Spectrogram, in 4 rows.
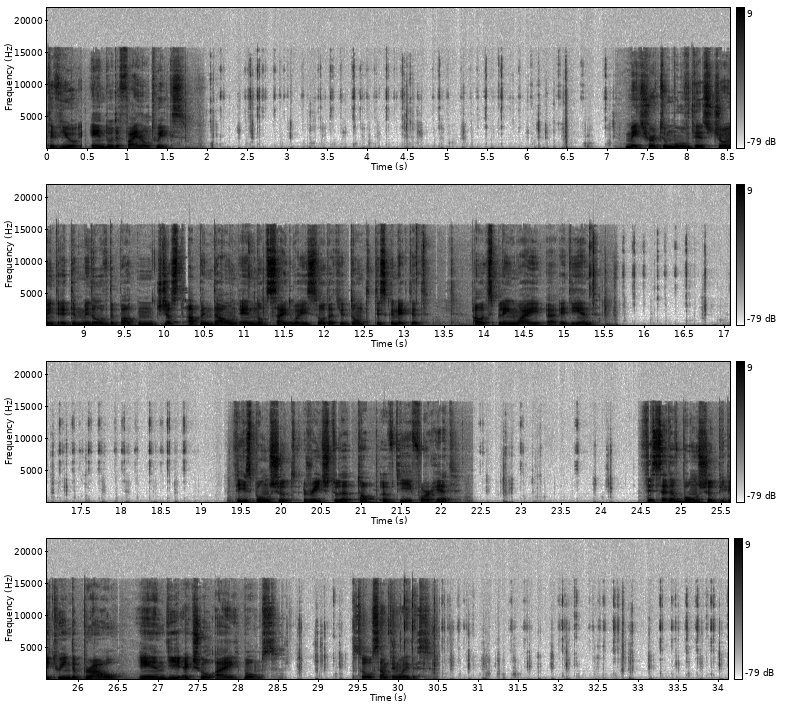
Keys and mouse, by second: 2.0 shift+middle click, 2.1 click, 2.2-6.4 typing, 2.7 click, 2.8 click, 2.9 click, 3.3 shift+middle click, 3.4 click, 4.3 click, 4.5 shift+middle click, 4.9 click, 5.4 click, 5.8 middle click, 5.9 click, 6.9 click, 10.0-11.1 drag, 11.2 g, 15.5 g, 15.8 click, 16.1 middle click, 16.4 click, 16.7-18.6 typing, 17.0 shift+middle click, 17.2 click, 17.7 click, 18.0 click, 22.4 click, 22.7 ctrl+f, 22.8 ctrl+z, 22.8 g, 23.1 shift+middle click, 23.9 l, 24.1 g, 28.7 alt+a, 29.0 l, 29.1 s, 29.2 g, 30.3-32.1 typing, 30.8 click, 31.0 ctrl+z, 32.4 click, 32.5 shift+click, 32.7 shift+click, 32.9 ctrl+z, 33.1-34.1 typing, 33.9 click.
